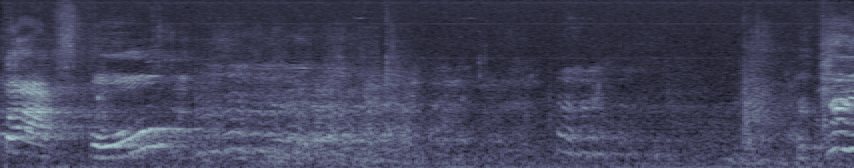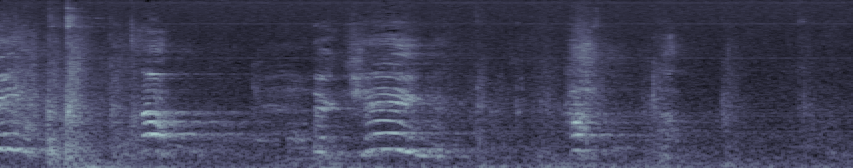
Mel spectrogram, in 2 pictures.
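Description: A man speaks with animation into a microphone, in a large echoing hall.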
